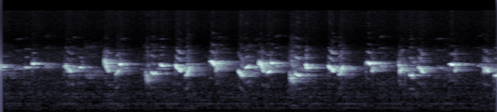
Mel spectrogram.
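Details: Lure recording of a male Yellow-vented Bulbul calling a rival, meant to trigger fast ropel singing: an unbroken stream of chattering, bubbly notes, about three per second, with rising and falling slurs.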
